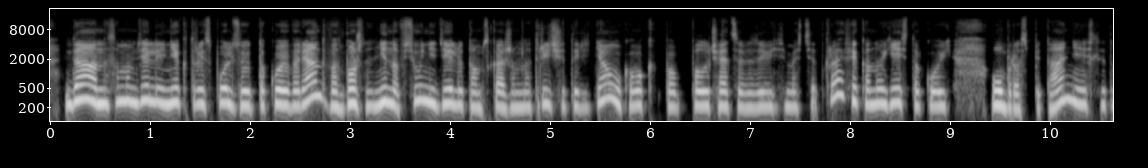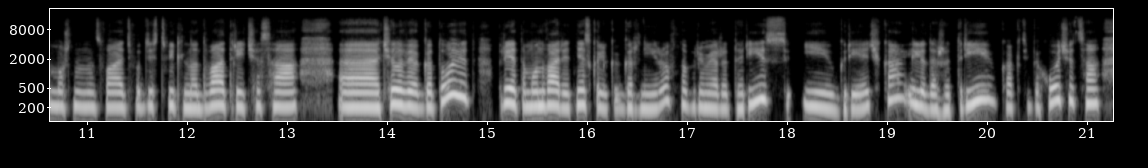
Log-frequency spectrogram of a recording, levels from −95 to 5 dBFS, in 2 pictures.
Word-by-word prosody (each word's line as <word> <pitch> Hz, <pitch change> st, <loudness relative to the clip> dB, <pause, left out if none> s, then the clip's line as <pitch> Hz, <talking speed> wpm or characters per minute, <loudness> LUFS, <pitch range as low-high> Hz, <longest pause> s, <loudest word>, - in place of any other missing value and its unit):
Да, 280 Hz, +4 st, +6 dB
на 240 Hz, -1 st, +5 dB
самом 270 Hz, +2 st, +2 dB
деле 265 Hz, -1 st, +2 dB
некоторые 245 Hz, -1 st, +1 dB
используют 220 Hz, -3 st, +1 dB
такой 225 Hz, +2 st, +4 dB
вариант. 275 Hz, +11 st, +3 dB
Возможно, 215 Hz, +1 st, +2 dB
не 230 Hz, +5 st, +4 dB
на 230 Hz, -3 st, +3 dB
всю 275 Hz, +8 st, -3 dB
неделю, 240 Hz, -4 st, +2 dB
там, 205 Hz, -2 st, -5 dB
скажем, 205 Hz, 0 st, -2 dB
на 210 Hz, 0 st, -4 dB
3-4 215 Hz, -3 st, -6 dB
дня, 265 Hz, +9 st, -1 dB
у 280 Hz, -6 st, +2 dB
кого 220 Hz, +1 st, -2 dB
как -, -, -18 dB
по 205 Hz, -1 st, -4 dB
получается 215 Hz, -1 st, 0 dB
в 200 Hz, 0 st, -4 dB
зависимости 210 Hz, +2 st, -6 dB
от 245 Hz, -, -11 dB
графика, 295 Hz, -7 st, -1 dB
но 235 Hz, +1 st, +2 dB
есть 240 Hz, 0 st, -1 dB
такой 215 Hz, -1 st, -2 dB, 0.4 s
образ 200 Hz, -4 st, +3 dB
питания, 235 Hz, +8 st, -1 dB
если 225 Hz, 0 st, -6 dB
это 225 Hz, -1 st, -7 dB
можно 215 Hz, 0 st, -4 dB
так 205 Hz, -, -3 dB
назвать. 205 Hz, 0 st, -3 dB
Вот 210 Hz, -, -6 dB
действительно 210 Hz, -2 st, -3 dB
2-3 210 Hz, +1 st, +1 dB
часа, 210 Hz, 0 st, -1 dB, 0.4 s
а, 205 Hz, -1 st, +4 dB
человек 215 Hz, -2 st, +3 dB
готовит, 285 Hz, -, +2 dB, 0.2 s
при 250 Hz, +2 st, +2 dB
этом 215 Hz, -3 st, +3 dB
он 215 Hz, 0 st, +4 dB
варит 215 Hz, -3 st, +2 dB
несколько 205 Hz, -4 st, -2 dB
гарниров, 195 Hz, +6 st, -3 dB
например, 205 Hz, -3 st, -3 dB
это 190 Hz, 0 st, -5 dB
рис 275 Hz, +8 st, 0 dB, 0.2 s
и 215 Hz, -5 st, 0 dB
гречка 190 Hz, -, -3 dB
или 225 Hz, -6 st, +1 dB
даже 180 Hz, -1 st, -3 dB
3, 260 Hz, -, +1 dB
как 200 Hz, -2 st, -9 dB
тебе 210 Hz, -1 st, -11 dB
хочется. 255 Hz, +1 st, 0 dB
215 Hz, 170 wpm, -23 LUFS, 205-245 Hz, 0.4 s, Да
